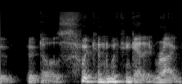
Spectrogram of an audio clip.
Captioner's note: chuckles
